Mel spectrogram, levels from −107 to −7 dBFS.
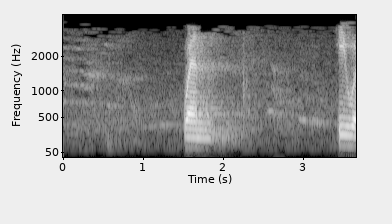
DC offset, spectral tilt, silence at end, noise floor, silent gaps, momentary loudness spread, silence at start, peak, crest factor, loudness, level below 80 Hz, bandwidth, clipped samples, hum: under 0.1%; -8.5 dB/octave; 0 s; -50 dBFS; none; 27 LU; 0.3 s; -4 dBFS; 22 dB; -22 LUFS; -78 dBFS; 3.7 kHz; under 0.1%; none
